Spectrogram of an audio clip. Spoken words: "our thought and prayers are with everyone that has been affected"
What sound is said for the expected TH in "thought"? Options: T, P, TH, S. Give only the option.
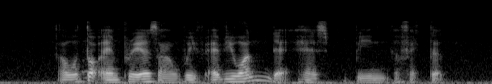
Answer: T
